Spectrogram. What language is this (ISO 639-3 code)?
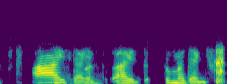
kan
